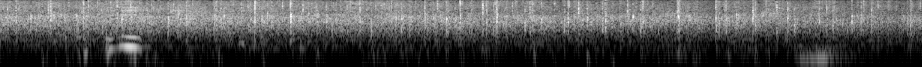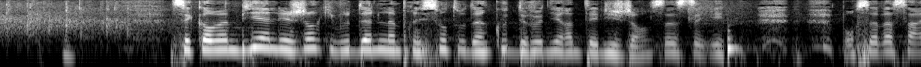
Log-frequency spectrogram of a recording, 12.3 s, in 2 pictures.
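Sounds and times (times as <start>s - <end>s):
audience applause: 0.0s - 7.3s
speech: 0.7s - 1.1s, 7.3s - 12.2s.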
